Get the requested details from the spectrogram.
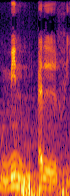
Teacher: maka dinyatakan bunyi nun mati itu min alfi, ya, tanpa dengung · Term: izhar halqi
